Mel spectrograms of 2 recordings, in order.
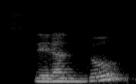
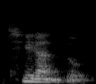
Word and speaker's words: শ্রাদ্ধ: মূলত শ্রাদ্ধকে বোঝায় এবং এটিকে আমরা অনেক সময় শ্রাদ্ধ বা ছেড়াদ্দ দুইটাই বলে থাকি। সুতরাং তুমি যেটাই উচ্চারণ করো সাধারণত কোনোটিতেই ভুল নেই বলেই আমরা সবসময় দেখে এসেছি।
